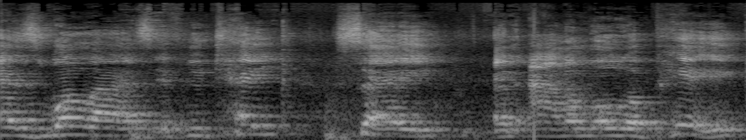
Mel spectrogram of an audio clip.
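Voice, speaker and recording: A woman with an American accent talks at a fairly slow pace in a medium pitch. Noticeable background noise and audible room echo fill the recording. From USA. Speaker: chef. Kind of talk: speech to diners; casual vlog talk. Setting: restaurant with audience. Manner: animated.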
